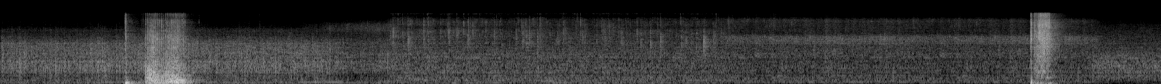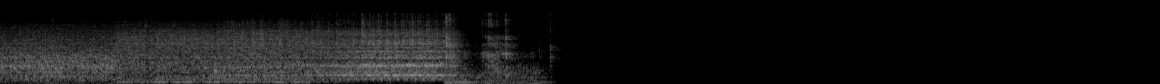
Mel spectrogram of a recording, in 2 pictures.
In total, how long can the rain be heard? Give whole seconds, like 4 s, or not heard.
15 s.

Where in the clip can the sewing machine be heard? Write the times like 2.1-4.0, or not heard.
13.8-16.2.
